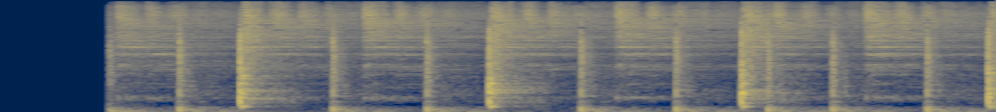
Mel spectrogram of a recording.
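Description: A snare drum processed through a multi-band compressor preset hits in a steady groove, about a dozen sharp, punchy strikes with tight, quickly gated tails, starting after a brief silence.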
